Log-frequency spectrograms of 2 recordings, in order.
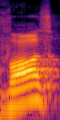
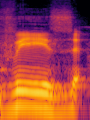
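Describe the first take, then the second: First: The vowel is a long open ah sound. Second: The vowel is an ay sound. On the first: "البريتش بيقولها فاز" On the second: "الاثنين صح"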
